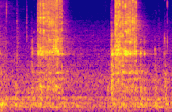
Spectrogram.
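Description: Hand ratchet clicking in two short bursts on its back-strokes as it unscrews a broken exhaust bolt, by a nut welded onto it, from an aluminum LS cylinder head. The bolt turns out easily.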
